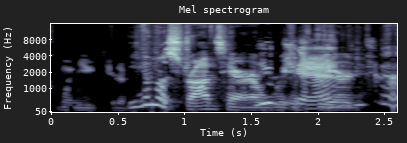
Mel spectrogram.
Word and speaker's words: Lestrade: Well, according to ChatGPT, Jesus, the pronunciation of that detective's name, the first syllable has an E like let, so it's le, and then it's a long A sound as in trade, so it's Lestrade.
